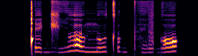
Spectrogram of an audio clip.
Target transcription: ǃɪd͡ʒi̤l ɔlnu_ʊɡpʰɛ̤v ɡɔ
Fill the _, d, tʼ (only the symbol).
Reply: tʼ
